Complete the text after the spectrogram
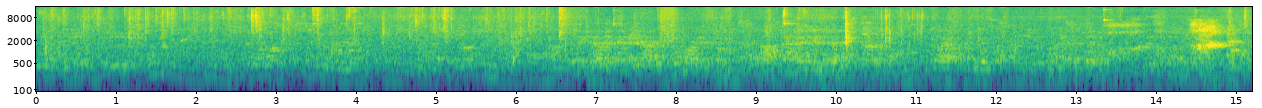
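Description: A crowd of people murmur and chant softly together in an echoing room.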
